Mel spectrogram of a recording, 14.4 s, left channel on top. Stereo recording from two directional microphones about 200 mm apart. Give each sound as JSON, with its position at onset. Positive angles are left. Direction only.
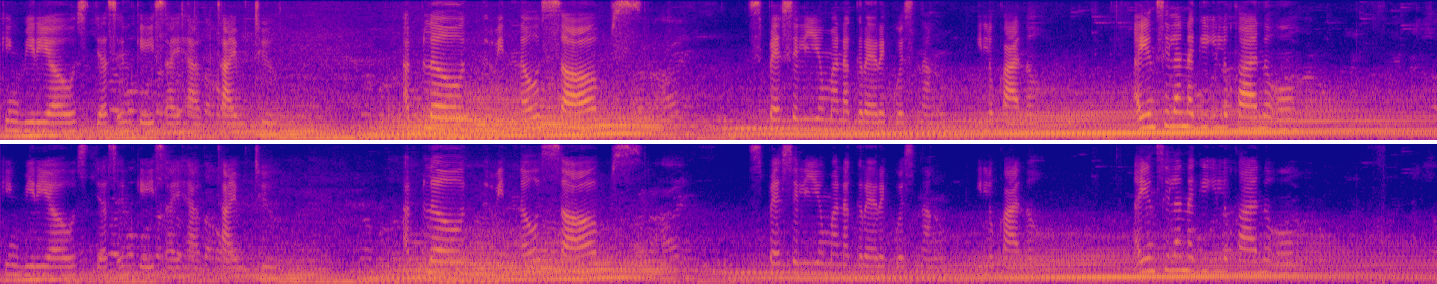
{"t": 0.3, "sound": "speech", "side_deg": 10}
{"t": 4.0, "sound": "speech", "side_deg": 10}
{"t": 7.7, "sound": "speech", "side_deg": 10}
{"t": 9.8, "sound": "a woman's voice", "side_deg": 10}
